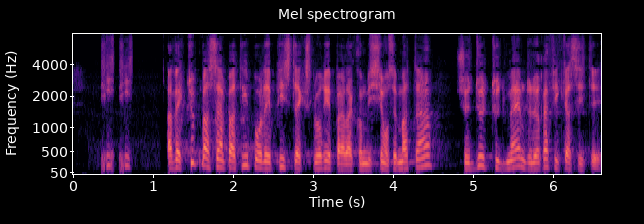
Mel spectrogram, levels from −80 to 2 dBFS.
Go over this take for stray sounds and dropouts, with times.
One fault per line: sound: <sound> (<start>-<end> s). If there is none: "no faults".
sound: laugh (0.3-0.7 s)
